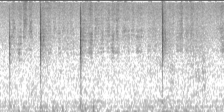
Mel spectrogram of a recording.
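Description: Chalk writing on a blackboard: faint scratching strokes broken by a few sharp taps as the chalk strikes the board, the loudest near the end.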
